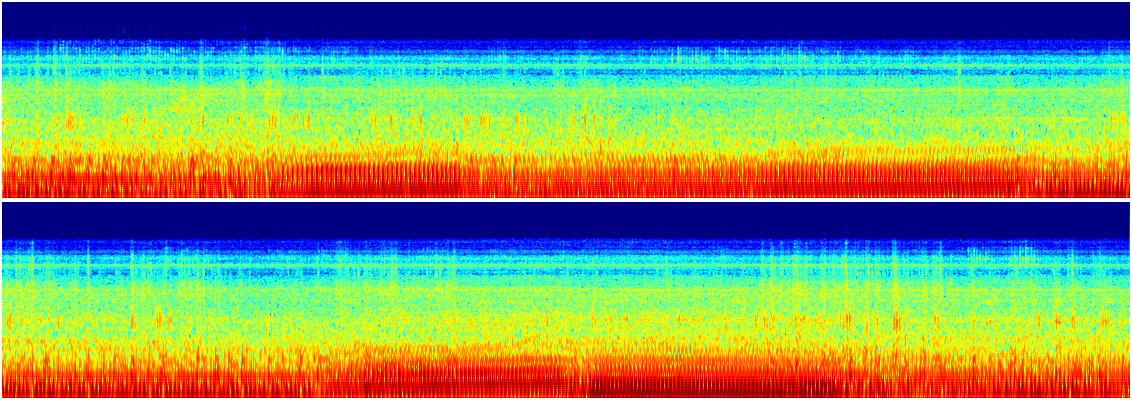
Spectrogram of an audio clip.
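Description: Cruiser motorcycle engine running under way, heard from the rider's seat: a steady low drone that steps up and grows louder for stretches a few times as the throttle changes.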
